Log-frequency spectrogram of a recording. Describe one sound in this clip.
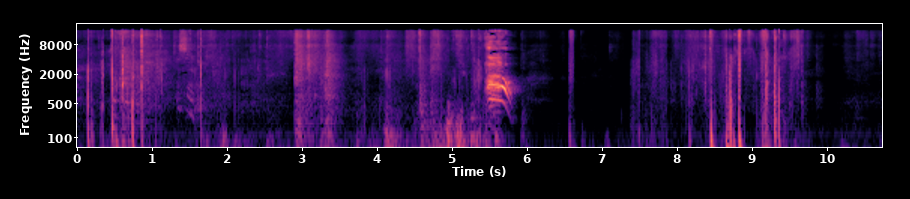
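Clothing rustles and bumps close by.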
